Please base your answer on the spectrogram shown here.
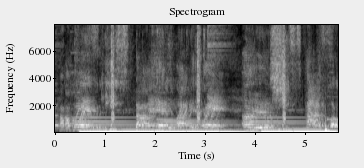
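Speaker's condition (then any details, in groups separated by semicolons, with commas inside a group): No condition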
